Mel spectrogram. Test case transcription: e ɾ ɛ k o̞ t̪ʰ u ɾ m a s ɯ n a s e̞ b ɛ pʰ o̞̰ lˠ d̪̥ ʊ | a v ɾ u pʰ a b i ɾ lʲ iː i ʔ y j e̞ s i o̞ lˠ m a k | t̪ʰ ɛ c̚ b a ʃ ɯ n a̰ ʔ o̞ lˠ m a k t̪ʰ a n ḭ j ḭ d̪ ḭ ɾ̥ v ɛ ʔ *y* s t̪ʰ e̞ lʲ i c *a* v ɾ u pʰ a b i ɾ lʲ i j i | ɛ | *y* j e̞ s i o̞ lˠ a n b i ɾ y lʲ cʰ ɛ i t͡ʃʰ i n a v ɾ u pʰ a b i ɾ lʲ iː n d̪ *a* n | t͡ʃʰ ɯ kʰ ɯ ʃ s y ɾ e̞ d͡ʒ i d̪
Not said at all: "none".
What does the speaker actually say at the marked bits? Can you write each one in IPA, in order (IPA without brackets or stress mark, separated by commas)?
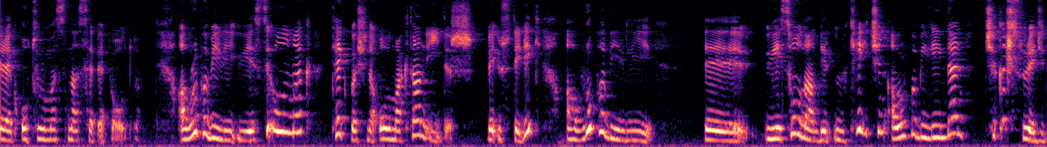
y, a, y, æ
